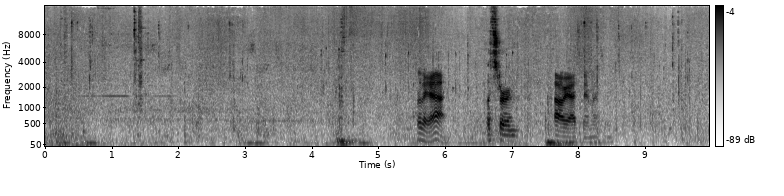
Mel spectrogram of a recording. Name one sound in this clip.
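Ocean waves wash and roll against a ship's hull.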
